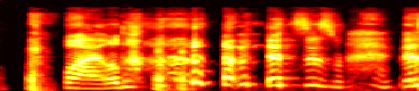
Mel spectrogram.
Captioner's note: laughter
